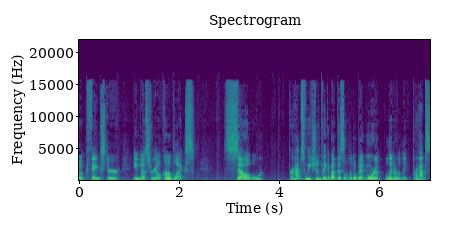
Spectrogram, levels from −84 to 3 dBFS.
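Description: No technical faults are audible anywhere in this recording.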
